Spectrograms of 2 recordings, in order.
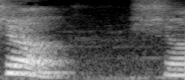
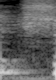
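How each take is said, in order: First: "क्ष" said as kshau, ending in au; "क्ष" stretched into kshau for learners; au vowel added. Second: Said in the usual way. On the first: Shown as a demonstration. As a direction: sound out "क्ष" with an emphatic au ending. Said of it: "मात्रा जुड़ी तो हो जाएगा". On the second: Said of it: "ये क्ष, क्ष में मात्रा".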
